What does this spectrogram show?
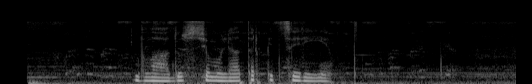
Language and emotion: Russian, neutral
